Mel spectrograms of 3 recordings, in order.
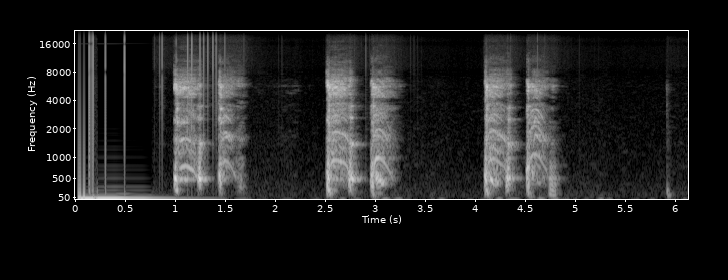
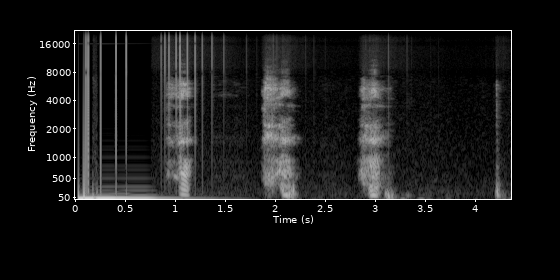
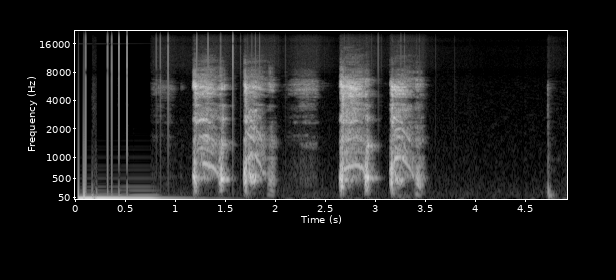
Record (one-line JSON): {"three_cough_length": "6.1 s", "three_cough_amplitude": 32767, "three_cough_signal_mean_std_ratio": 0.52, "exhalation_length": "4.4 s", "exhalation_amplitude": 27430, "exhalation_signal_mean_std_ratio": 0.57, "cough_length": "4.9 s", "cough_amplitude": 32767, "cough_signal_mean_std_ratio": 0.55, "survey_phase": "beta (2021-08-13 to 2022-03-07)", "age": "45-64", "gender": "Male", "wearing_mask": "No", "symptom_none": true, "smoker_status": "Never smoked", "respiratory_condition_asthma": false, "respiratory_condition_other": false, "recruitment_source": "REACT", "submission_delay": "1 day", "covid_test_result": "Negative", "covid_test_method": "RT-qPCR"}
